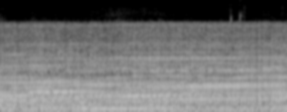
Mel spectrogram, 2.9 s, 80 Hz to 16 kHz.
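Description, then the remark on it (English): The engine of racing car number 960 drones steadily and loudly for a few seconds, a dense sustained roar with a constant pitch and no speech over it. “Engine note you hear in the background is from car 960.”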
